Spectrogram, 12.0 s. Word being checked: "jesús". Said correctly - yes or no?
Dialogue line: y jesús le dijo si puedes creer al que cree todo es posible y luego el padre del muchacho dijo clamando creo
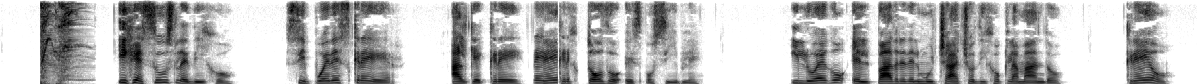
yes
